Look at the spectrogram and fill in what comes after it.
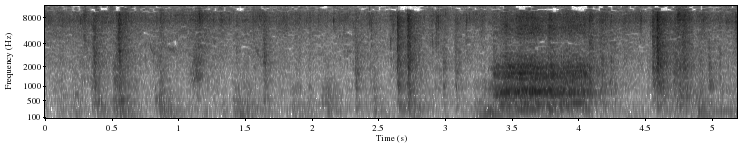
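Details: Garut sheep bleating while being given supplementary feed, one loud, harsh, wavering bleat of just under a second midway through, with steady background hiss and faint clicks and rustles around it.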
